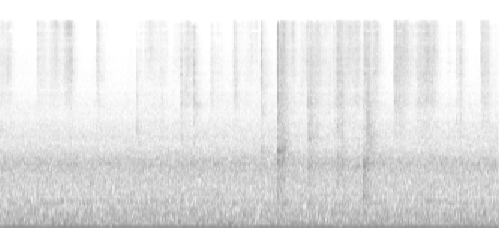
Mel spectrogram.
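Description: A tarot deck being shuffled by hand: a run of faint soft card flicks and slaps, a couple of them sharper just after the middle, over a low steady hum.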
